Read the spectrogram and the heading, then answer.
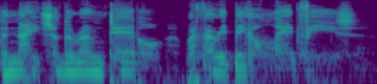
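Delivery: hushed, soft, secretive, conspiratorial whisper. Retelling what a retired librarian said: imitating a whisper. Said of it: "who whispers everything".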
